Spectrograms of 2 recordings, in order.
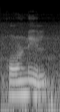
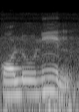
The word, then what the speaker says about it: colonel: কর্নেল বানানটা হচ্ছে অদ্ভুত, উচ্চারণ হচ্ছে কর্নেল কিন্তু স্পেলিং হচ্ছে কলোনেল, COLONEL। এইভাবে মনে রাখতে হবে, কলোনেল কিন্তু উচ্চারণ হবে কর্নেল।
